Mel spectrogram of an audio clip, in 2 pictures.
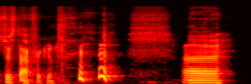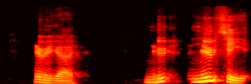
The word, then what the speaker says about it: Ncuti: Ncuti, right? That's why I called him Nutty, because when you see it written, it's spelled N-U-N-C-U-T-I or whatever it is.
